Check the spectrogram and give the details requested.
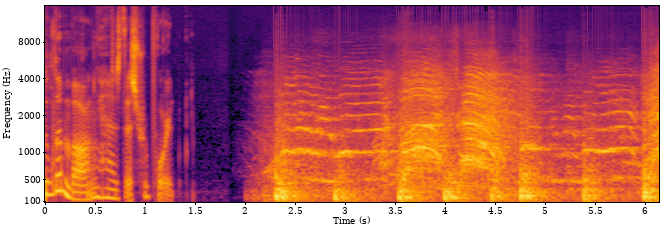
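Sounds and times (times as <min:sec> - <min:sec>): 
speech: 0:00.0 - 0:02.4
crowd of striking workers chanting at a rally: 0:02.1 - 0:06.1.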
